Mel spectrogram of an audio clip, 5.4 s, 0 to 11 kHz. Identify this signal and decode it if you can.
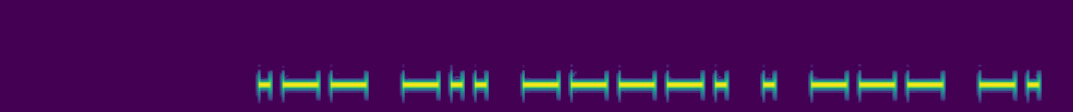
Morse code, heard as a keyed tone, about 20 wpm, 700 Hz. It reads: WD9EON
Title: Speed Racing - USA Call Signs 17wpm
